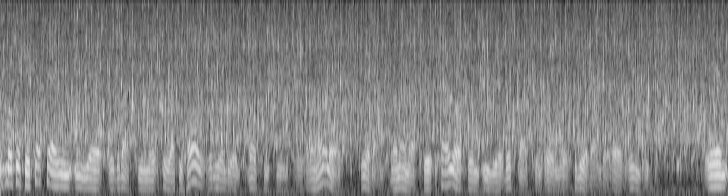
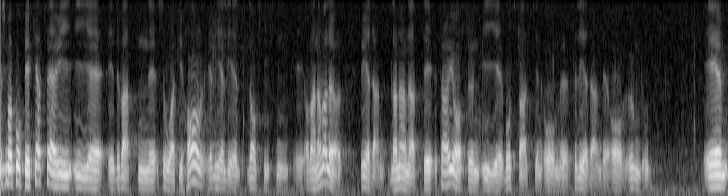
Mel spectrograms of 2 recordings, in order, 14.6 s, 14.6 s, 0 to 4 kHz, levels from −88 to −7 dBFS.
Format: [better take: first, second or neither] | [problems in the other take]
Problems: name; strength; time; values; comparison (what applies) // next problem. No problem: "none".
second | background sound (Stream); 3 dB below the speech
